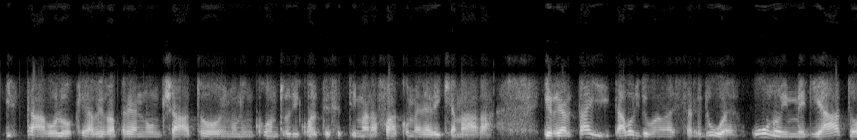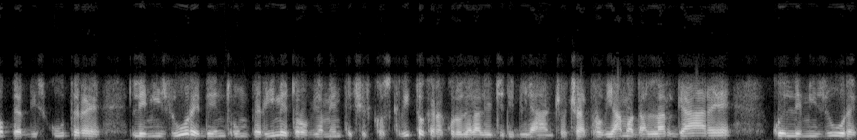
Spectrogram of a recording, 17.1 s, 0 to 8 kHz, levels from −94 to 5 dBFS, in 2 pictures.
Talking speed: 160 wpm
